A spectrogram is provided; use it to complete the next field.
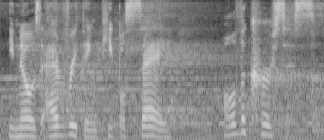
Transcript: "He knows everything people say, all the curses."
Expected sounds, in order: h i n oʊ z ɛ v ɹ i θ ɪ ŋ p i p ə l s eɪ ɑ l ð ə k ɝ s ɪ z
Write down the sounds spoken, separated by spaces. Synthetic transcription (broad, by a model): h i n oʊ z ɛ v ɹ i θ ɪ ŋ p i p l s eɪ ɑ l ð ə k ɝ s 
